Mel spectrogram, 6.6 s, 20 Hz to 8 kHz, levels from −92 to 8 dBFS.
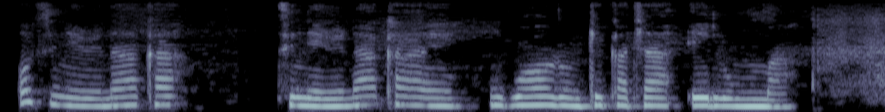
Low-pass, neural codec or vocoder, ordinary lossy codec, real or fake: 7.2 kHz; none; none; real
